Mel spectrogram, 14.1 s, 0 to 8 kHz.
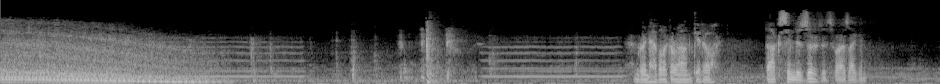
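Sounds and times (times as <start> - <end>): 
car engine slowing and idling: 0.0 - 14.0
sharp clicks and knocks: 3.7 - 7.5
speech: 9.6 - 10.9, 11.5 - 13.2.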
